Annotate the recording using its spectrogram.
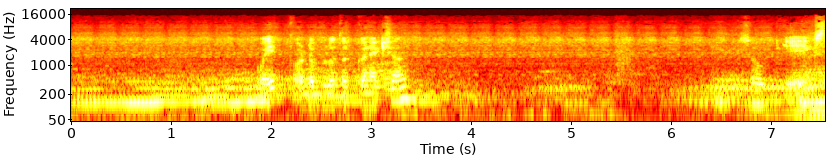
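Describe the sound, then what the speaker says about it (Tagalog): Motorcycle engines rev and rumble outside as they pass by, their drone rising and fading beneath a person speaking nearby. "Medyo maingay sa labas yung mga motorsiklo."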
